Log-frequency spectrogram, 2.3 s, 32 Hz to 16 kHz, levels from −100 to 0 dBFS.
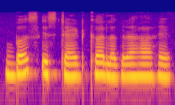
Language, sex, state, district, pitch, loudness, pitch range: Hindi, female, Bihar, Patna, 185 Hz, -14 LUFS, 180-200 Hz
